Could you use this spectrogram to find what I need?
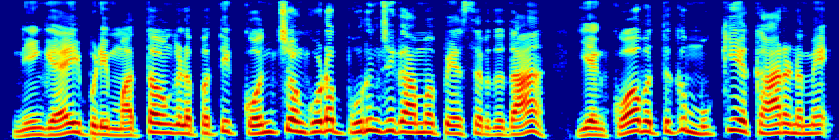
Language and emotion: Tamil, angry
